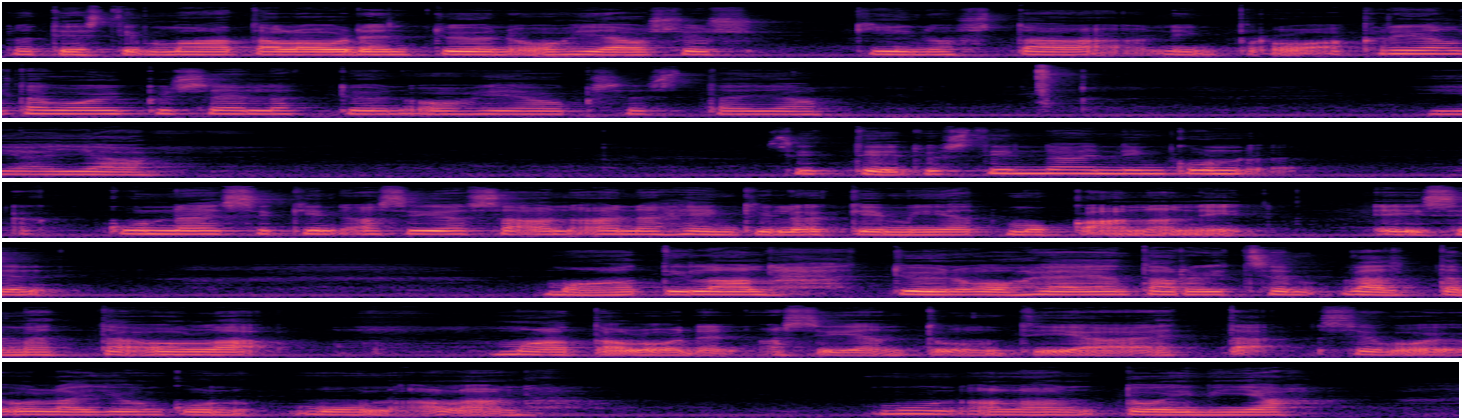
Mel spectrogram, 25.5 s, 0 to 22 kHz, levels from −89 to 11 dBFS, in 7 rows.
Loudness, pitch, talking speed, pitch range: -25 LUFS, 175 Hz, 110 wpm, 165-200 Hz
